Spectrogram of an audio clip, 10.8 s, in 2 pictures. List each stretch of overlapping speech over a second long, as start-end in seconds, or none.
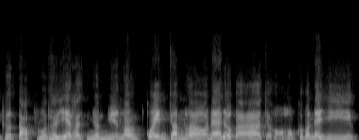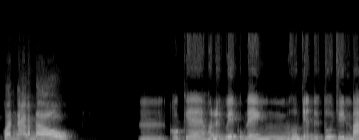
none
